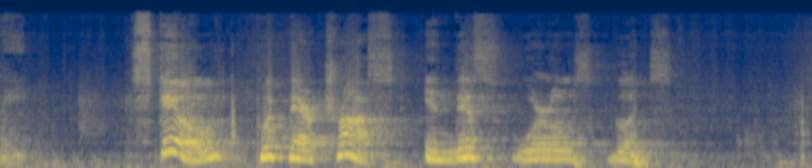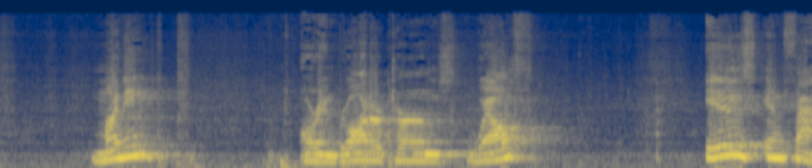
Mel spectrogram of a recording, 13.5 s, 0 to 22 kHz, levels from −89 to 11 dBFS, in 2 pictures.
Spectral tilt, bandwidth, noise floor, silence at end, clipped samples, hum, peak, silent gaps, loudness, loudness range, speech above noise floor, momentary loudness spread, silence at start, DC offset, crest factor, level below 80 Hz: -7.5 dB/octave; 16 kHz; -43 dBFS; 0 s; under 0.1%; none; 0 dBFS; none; -11 LUFS; 6 LU; 33 dB; 19 LU; 0 s; under 0.1%; 12 dB; -38 dBFS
